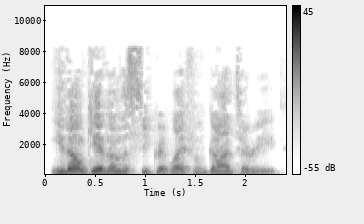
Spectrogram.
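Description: A man's voice: lowish voice, expressive, brisk, breathy edge, rough recording. A man giving a reflective spiritual talk as a guest, often repeating words as he searches for his phrasing. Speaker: guest speaker answering questions on faith.

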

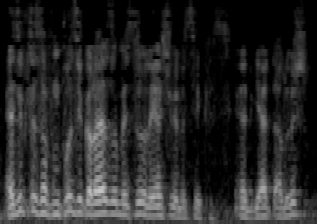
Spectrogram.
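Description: A man, a rabbi, giving a Torah talk, who repeats his phrases and recites Hebrew quotes in a quick chant. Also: medium pitch, slightly rough, muffled recording. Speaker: rabbi teaching.

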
